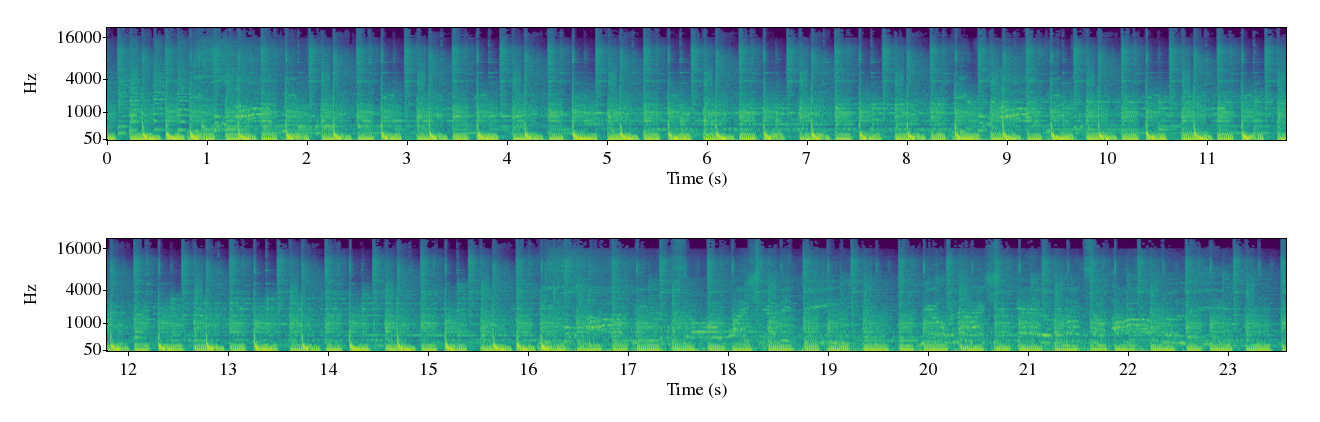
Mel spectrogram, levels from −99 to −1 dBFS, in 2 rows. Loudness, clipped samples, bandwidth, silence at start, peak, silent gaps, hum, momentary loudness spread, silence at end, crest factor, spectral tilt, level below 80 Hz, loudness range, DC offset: -21 LUFS; under 0.1%; over 20 kHz; 0 s; -4 dBFS; none; none; 3 LU; 0 s; 14 dB; -5.5 dB/octave; -22 dBFS; 2 LU; under 0.1%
